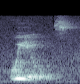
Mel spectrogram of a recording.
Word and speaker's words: wheels: La W con la H, la W y la H, se pronuncia en inglés como si fuera una bocanada de aire o de viento, ¿verdad? Como si fuera un viento que pasa.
